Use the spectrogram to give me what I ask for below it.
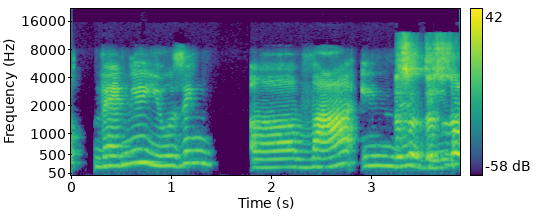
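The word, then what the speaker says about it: は: So, Sensei, so for the topic we are pronouncing the particle as va. So, will we get confused, like when we have to pronounce it ha, we will be pronouncing No, va?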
